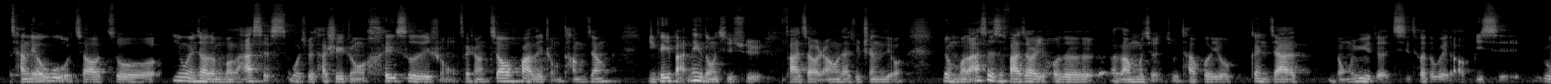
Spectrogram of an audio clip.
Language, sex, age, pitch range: Chinese, male, 20-39, 115-135 Hz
